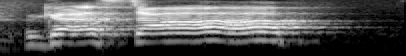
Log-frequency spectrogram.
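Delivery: high, slow, loud drawn-out complaint; mock-exasperated wail. Real, not acted. Vlogger interrupted again, mock-exasperated drawn-out wail.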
